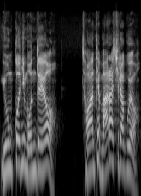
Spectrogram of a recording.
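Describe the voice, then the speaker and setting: A woman's voice: medium pitch, normal speed, a bit bright, natural voice. A woman voicing a firm young husband who sternly defends his wife, in a storytelling reading. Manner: stern, blunt. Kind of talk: storytelling radio drama reading.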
